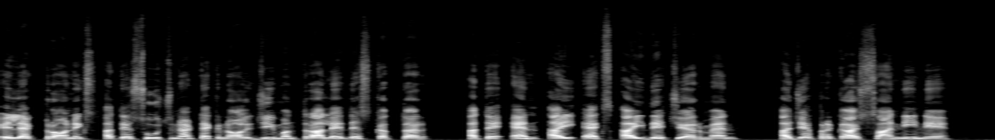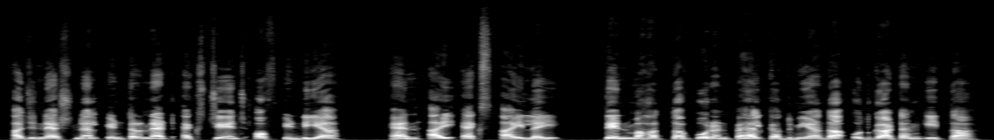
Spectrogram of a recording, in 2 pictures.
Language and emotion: Punjabi, neutral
